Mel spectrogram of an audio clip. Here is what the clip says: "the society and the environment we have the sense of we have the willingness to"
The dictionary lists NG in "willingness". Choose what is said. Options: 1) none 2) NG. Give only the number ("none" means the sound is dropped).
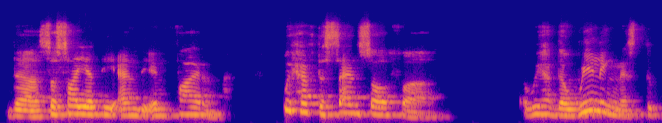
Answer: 2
